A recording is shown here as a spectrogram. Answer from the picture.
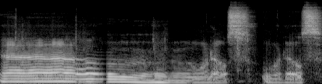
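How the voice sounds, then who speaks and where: A man's put-on character voice, rumbling, medium in pitch, with lively intonation. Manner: grumbly.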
